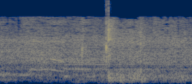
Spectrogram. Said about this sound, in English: The cannon firing from the end zone. Fireworks and confetti in the air.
